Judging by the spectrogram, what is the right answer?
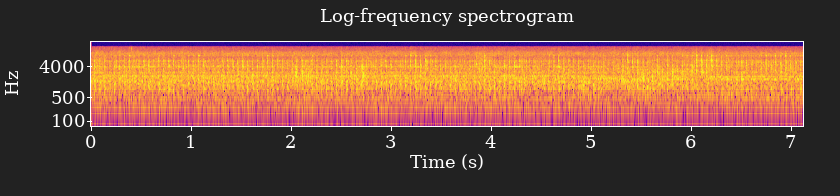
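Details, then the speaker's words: Bedini SSG single-battery pulse motor with the inductor choke bridged, so inductive flyback spikes loop through the circuit instead of the battery: rapid buzzing pulses with a hissy edge as the motor slows right down; pulse motor slowing from flyback current loop. "and I don't know if you can hear that but the motor is slowing right down and almost get guarantee using a lot more"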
